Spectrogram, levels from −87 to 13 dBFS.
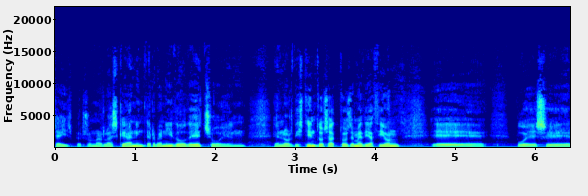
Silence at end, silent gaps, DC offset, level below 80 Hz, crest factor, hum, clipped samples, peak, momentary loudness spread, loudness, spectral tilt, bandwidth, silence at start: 0 s; none; under 0.1%; -56 dBFS; 18 dB; none; under 0.1%; -22 dBFS; 12 LU; -39 LUFS; -5 dB/octave; 16.5 kHz; 0 s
